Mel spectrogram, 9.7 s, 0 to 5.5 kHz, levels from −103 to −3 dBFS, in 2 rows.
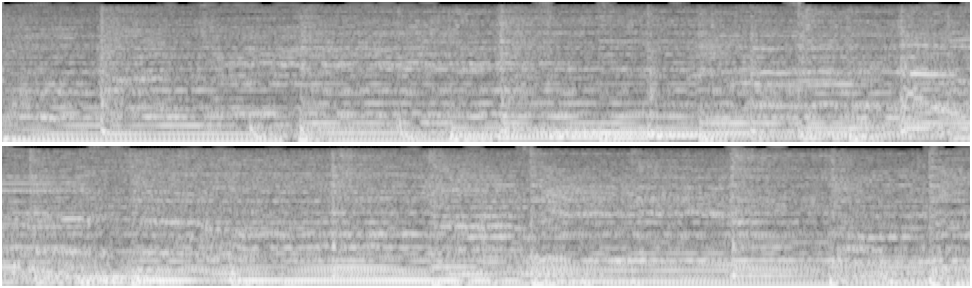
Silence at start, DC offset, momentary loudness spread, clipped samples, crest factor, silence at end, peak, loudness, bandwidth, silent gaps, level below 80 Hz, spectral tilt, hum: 0 s; under 0.1%; 5 LU; under 0.1%; 12 dB; 0 s; 0 dBFS; -15 LUFS; 5.4 kHz; none; -20 dBFS; -8.5 dB/octave; none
